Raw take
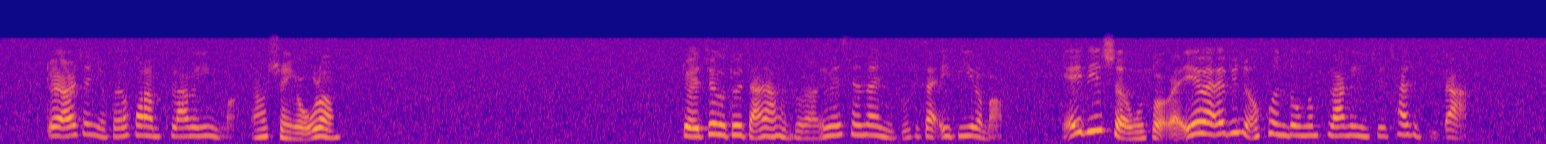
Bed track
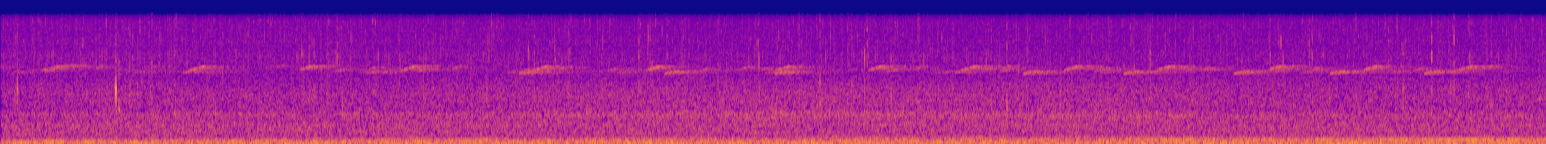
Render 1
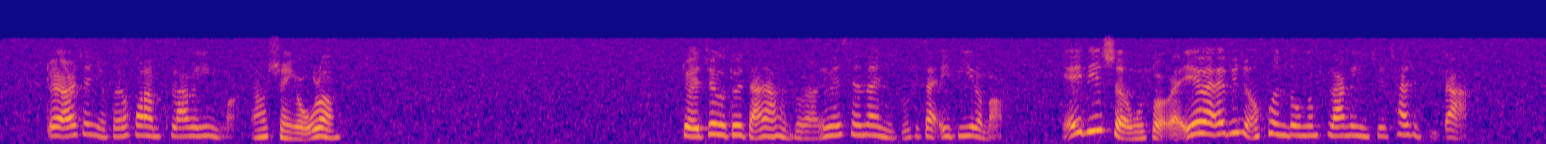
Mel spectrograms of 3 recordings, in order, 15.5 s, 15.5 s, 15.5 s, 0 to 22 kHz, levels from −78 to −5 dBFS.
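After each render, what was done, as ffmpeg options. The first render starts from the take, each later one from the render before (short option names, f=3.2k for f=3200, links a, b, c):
-af "afftdn=nr=8:nf=-44"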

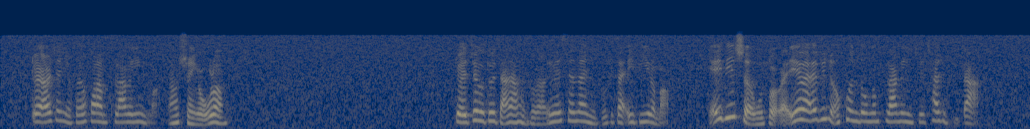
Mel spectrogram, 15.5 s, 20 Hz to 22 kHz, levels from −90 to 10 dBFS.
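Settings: -af "volume=-8dB"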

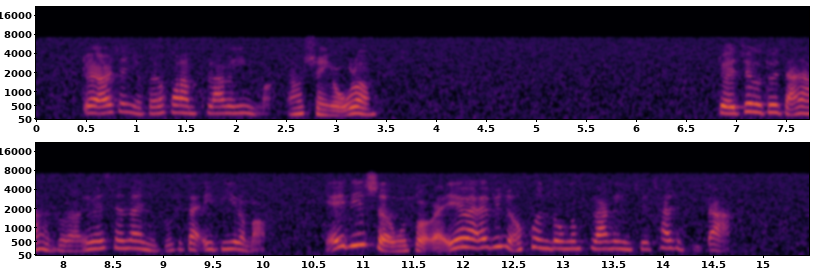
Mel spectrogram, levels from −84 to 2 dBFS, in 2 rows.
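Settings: -af anull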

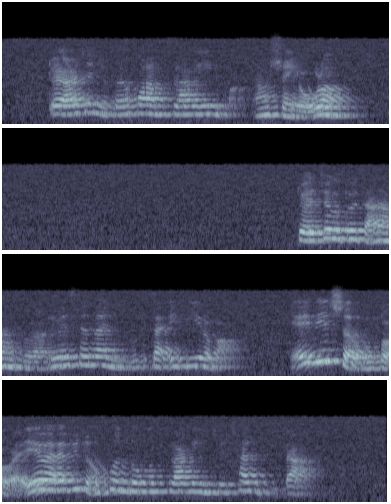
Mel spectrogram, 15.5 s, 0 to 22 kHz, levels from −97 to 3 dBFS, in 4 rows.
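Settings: -filter_complex "[0:a]asplit=2[a][b];[b]adelay=22,volume=-12dB[c];[a][c]amix=inputs=2:normalize=0,asplit=2[d][e];[e]adelay=86,lowpass=f=1.2k:p=1,volume=-3.5dB,asplit=2[f][g];[g]adelay=86,lowpass=f=1.2k:p=1,volume=0.41,asplit=2[h][i];[i]adelay=86,lowpass=f=1.2k:p=1,volume=0.41,asplit=2[j][k];[k]adelay=86,lowpass=f=1.2k:p=1,volume=0.41,asplit=2[l][m];[m]adelay=86,lowpass=f=1.2k:p=1,volume=0.41[n];[d][f][h][j][l][n]amix=inputs=6:normalize=0"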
